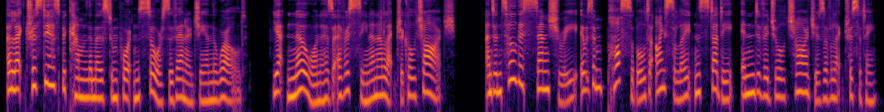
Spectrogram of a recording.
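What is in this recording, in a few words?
Northern Irish female e-learning; accent of ireland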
